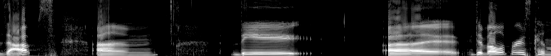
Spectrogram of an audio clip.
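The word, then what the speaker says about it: xApps: apps zaps stands for it's spelled x apps and it's pronounced zaps um the uh developers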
